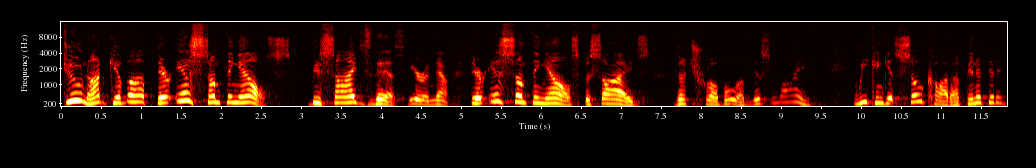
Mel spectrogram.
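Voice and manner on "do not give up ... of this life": loud, high-pitched preacher's plea; urgent exhortation. Acted. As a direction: urge them forcefully to hold on. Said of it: "and he's urging us".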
